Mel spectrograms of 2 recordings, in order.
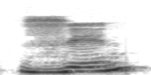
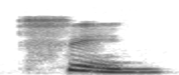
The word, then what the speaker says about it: zehn: Z is pronounced as ts. It's not zen, it is zehn.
